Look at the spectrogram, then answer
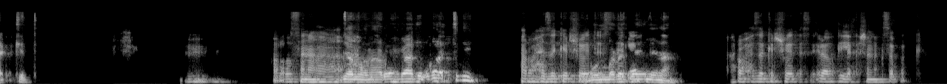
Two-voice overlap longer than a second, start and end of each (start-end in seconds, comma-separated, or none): none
